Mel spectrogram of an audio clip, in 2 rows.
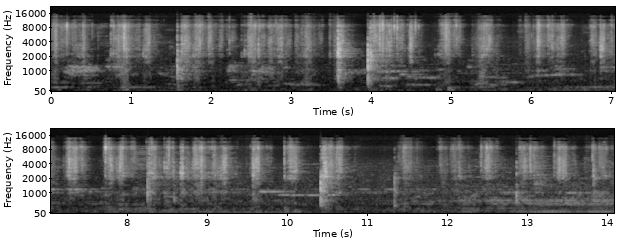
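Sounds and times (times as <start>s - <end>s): stone pestle pounding in mortar: 0.0s - 14.0s.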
